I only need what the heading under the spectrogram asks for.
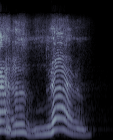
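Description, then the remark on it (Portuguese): A single drawn-out vocal growl, about two seconds long, made by a human voice imitating a furious lion in a told fable, rising and falling in pitch with a rough, strained tone before cutting off. “Quando o rei leão viu que o galo não estava ali, ficou furioso, grunhiu”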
